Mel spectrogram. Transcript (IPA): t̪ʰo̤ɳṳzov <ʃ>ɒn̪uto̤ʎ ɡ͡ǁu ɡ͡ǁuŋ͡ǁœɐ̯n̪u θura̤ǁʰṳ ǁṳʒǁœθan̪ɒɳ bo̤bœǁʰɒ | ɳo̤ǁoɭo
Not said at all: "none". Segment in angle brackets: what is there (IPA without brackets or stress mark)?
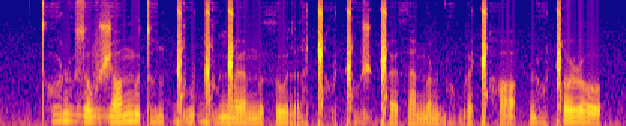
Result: ʒ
